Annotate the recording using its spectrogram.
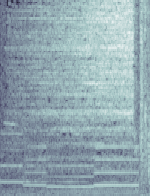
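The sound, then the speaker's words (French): Rush-hour street traffic in a very busy neighbourhood of Tunis rumbles steadily and fairly loudly, with a sustained whining tone riding over the broad road noise and a brief swell near the end. No one speaks. “Ils ont posé leur QG dans un quartier très passant de Tunis, là où la voiture est reine. Et là, c'est l'heure de pointe.”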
